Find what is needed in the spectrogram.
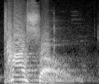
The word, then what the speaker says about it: tasso: And so the prefix is hupo. You would spell this in English, H-Y-P-O. And the suffix is tasso. You would spell it T-A-S-S-O.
